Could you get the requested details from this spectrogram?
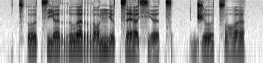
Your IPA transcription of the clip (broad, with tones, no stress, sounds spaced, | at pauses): t͡sʼ ʊː˨˥ t͡s j ə˧˩ r u˦ ɐ̯ r ɔ˨˥ nʲ ʊː˨˥ t͡s ɛ˧˩ ɐ̯ sʲ əː˩˧˩ t͡s | d͡ʒ ʊː˧˩ t͡s ɔ˩˧˩ ɐ̯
